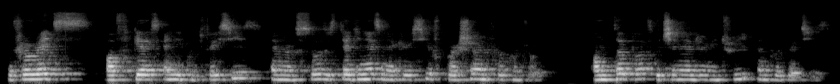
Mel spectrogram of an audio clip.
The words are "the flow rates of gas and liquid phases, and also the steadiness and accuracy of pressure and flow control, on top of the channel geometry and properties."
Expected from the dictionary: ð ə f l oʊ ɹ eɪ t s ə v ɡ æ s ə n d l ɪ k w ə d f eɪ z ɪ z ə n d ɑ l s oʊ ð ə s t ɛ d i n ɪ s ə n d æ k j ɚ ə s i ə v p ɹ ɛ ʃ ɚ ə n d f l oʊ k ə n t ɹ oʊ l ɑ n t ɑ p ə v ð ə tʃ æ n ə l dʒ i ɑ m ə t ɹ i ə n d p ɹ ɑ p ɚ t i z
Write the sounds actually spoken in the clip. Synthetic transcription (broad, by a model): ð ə f l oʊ ɹ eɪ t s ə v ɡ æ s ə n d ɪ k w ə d f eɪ s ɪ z ə n d ɑ l s oʊ ð ə s t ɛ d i n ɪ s ə n d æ k j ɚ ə s i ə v p ɹ ɛ ʃ ɚ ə n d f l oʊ k ə n t ɹ oʊ l ɑ n t ɑ p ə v ð ə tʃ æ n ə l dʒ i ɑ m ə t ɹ i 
